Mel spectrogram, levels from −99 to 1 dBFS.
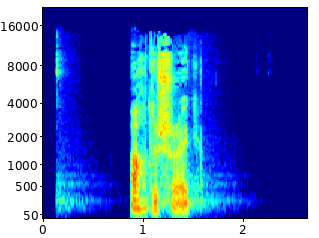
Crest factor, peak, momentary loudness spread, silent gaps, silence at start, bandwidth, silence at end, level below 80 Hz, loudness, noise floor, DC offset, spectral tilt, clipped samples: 26 dB; -2 dBFS; 10 LU; none; 0.85 s; 15.5 kHz; 1.1 s; -62 dBFS; -22 LUFS; -76 dBFS; under 0.1%; -2.5 dB/octave; under 0.1%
